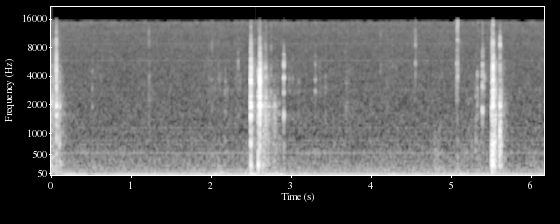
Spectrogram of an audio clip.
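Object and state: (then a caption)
Soap bar being cut. A solid purple soap bar held in hand is trimmed and shaved with a utility knife blade. Brief, crisp scraping cuts come in small clusters near the start, middle and end, bright with little low end and no ring. A quiet, steady background hiss and faint hum continue between them.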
